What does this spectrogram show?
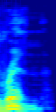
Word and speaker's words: Ren: My name is Ren, pronounced like Ren the bird.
